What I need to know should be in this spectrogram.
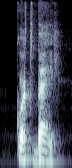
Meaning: near, in the neighbourhood of
- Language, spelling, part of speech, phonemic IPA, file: Dutch, kortbij, adverb, /kɔrdˈbɛi/, Nl-kortbij.ogg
